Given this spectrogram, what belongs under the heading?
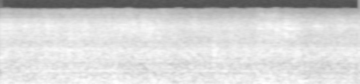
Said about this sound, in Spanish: Sí, creo que es un tractor.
